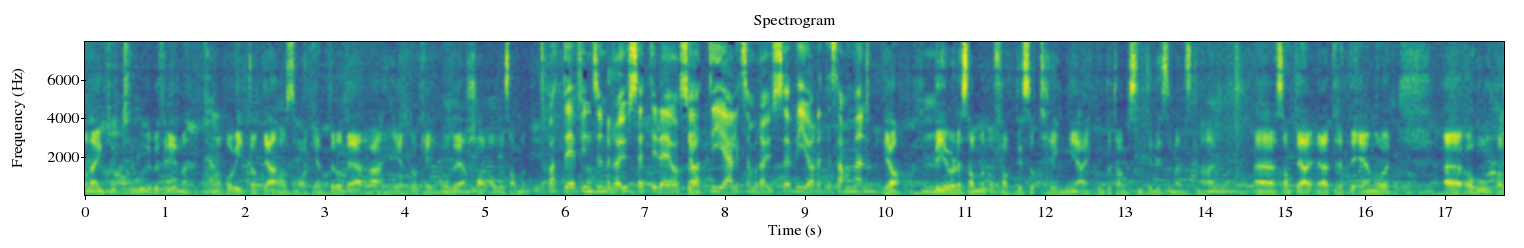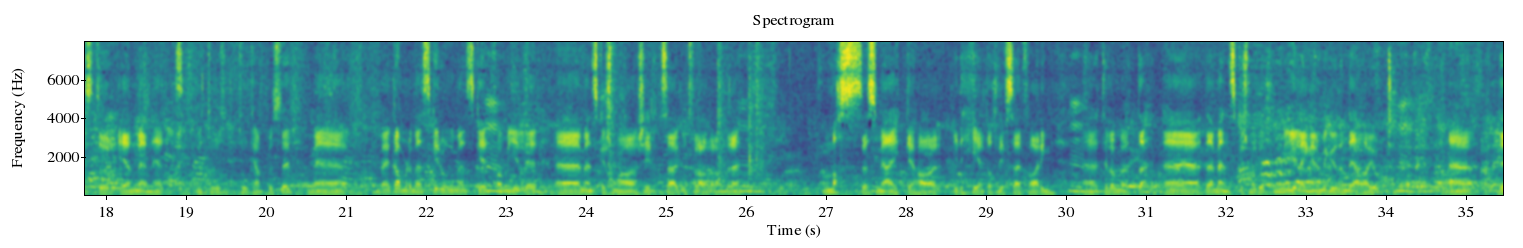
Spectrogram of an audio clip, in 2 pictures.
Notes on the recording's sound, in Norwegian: Lederprat live fra HLT-standen på Led 24. Vi har en slags live-pod midt i folkehavet på Pinsebevegelsens lederkonferanse der vi slår av flere små prater med forskjellige ledere.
